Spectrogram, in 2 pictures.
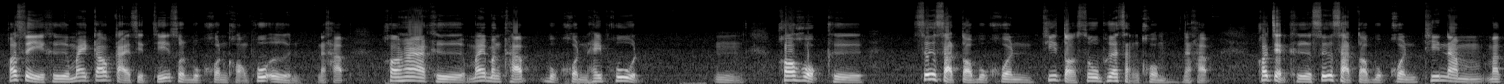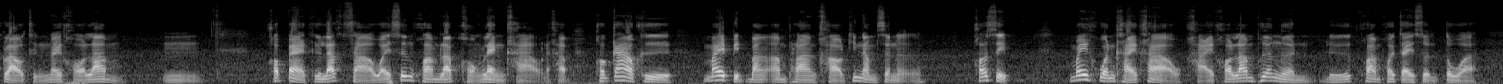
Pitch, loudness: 125 Hz, -19 LUFS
